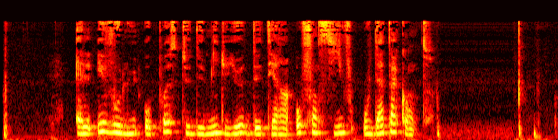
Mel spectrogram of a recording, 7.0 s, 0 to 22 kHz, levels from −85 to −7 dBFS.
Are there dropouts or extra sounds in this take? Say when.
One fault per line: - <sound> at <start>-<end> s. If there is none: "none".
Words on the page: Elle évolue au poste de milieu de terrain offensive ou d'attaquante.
none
